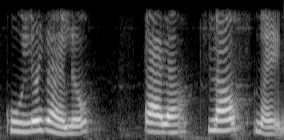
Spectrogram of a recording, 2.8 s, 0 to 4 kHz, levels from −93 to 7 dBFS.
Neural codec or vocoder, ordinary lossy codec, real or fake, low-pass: codec, 44.1 kHz, 1.7 kbps, Pupu-Codec; none; fake; 3.6 kHz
